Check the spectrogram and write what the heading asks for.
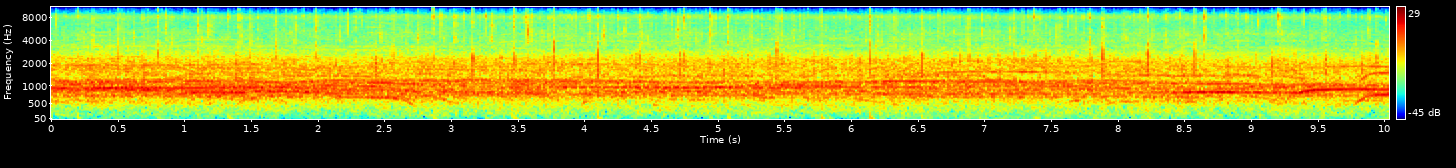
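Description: Large audience applauding steadily throughout, with cheers and shouts rising over the clapping.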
